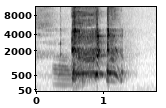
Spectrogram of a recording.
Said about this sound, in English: Sorry. One moment. I'm going to blow my nose.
